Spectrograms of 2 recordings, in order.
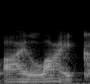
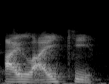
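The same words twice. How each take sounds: First: Like ending on a bare k, very slow; correct dry ending. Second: Like said as lik-i with a vowel added; wrong extra vowel. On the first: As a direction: model like with no added vowel. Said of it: "No, I like". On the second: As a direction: show the common error on like. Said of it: "é comum, né?". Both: Shown as a demonstration.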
